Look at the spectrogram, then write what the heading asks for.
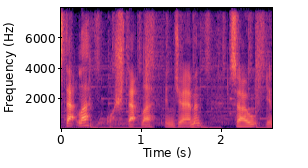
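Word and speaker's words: Staedtler: I was finally able to learn how to pronounce their brand name so it's stetler orler in German so you know even if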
